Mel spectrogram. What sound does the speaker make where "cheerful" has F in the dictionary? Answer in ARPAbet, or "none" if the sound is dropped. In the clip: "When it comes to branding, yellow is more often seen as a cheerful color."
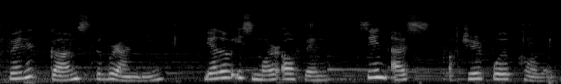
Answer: P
